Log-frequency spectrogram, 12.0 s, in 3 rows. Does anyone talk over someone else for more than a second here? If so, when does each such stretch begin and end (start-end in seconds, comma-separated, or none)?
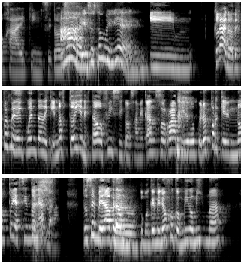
none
